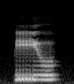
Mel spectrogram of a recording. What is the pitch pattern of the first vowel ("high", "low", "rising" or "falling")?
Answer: high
